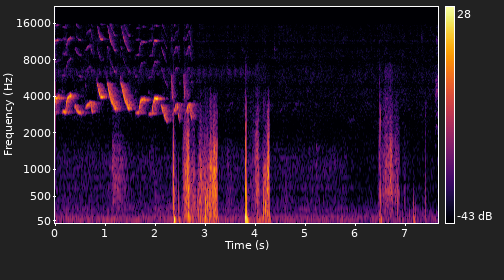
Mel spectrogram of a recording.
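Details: Chestnut-bellied seed-finch (Trinidad bullfinch), April 2021, in the morning, singing its drawl and 'wheet drawl' song: fast, slurred, sweet whistles in a quick run for about two seconds, followed by knocks, rustling and brief human voices.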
